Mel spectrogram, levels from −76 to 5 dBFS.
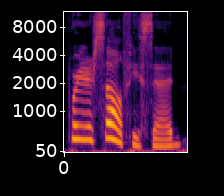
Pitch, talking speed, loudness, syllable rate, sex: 245 Hz, 195 wpm, -15 LUFS, 4.2 syllables/s, female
